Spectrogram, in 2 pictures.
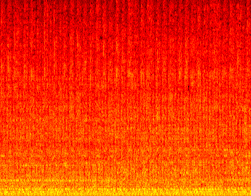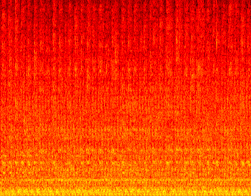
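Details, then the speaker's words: Vintage Atco reel mower petrol engine running at steady speed on first start after checking for a sticking float: sharp, rapid puffing tick from a bit of an exhaust leak. "It's got a bit of an exhaust leak."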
